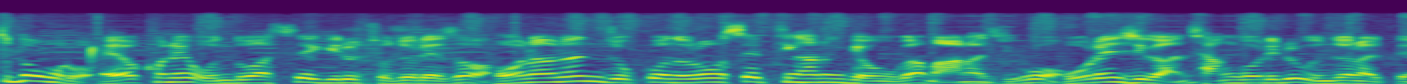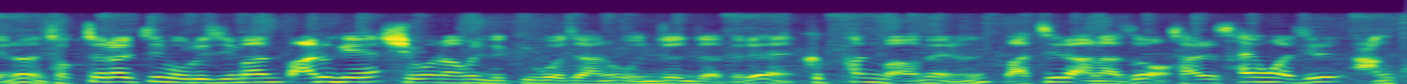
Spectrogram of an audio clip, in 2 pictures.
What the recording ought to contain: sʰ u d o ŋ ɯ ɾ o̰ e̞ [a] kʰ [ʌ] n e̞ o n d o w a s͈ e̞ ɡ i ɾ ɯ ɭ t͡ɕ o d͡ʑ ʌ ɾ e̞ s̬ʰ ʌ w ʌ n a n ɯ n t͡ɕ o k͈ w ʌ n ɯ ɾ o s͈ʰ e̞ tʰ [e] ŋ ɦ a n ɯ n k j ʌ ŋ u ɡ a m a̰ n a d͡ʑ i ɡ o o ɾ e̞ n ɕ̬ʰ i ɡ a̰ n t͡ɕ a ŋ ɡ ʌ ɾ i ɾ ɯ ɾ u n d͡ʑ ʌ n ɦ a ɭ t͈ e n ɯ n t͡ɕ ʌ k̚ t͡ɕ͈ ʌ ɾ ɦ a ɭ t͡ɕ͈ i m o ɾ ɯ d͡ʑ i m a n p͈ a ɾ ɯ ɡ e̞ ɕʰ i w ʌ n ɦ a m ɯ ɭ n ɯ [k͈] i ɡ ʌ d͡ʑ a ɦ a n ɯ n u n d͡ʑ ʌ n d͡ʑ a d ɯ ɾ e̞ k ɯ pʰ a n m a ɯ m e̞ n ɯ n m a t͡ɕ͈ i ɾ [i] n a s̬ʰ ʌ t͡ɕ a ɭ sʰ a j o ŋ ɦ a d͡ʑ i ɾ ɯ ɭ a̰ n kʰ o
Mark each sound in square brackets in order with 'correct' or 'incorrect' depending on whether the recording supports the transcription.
incorrect, correct, incorrect, correct, incorrect

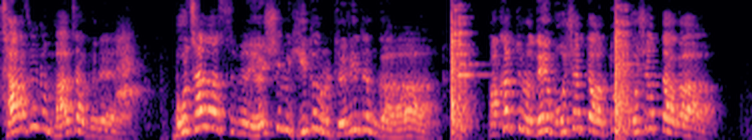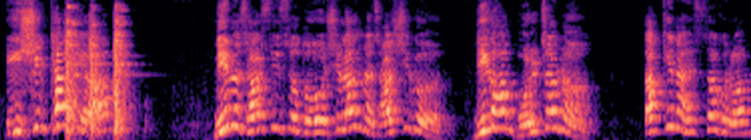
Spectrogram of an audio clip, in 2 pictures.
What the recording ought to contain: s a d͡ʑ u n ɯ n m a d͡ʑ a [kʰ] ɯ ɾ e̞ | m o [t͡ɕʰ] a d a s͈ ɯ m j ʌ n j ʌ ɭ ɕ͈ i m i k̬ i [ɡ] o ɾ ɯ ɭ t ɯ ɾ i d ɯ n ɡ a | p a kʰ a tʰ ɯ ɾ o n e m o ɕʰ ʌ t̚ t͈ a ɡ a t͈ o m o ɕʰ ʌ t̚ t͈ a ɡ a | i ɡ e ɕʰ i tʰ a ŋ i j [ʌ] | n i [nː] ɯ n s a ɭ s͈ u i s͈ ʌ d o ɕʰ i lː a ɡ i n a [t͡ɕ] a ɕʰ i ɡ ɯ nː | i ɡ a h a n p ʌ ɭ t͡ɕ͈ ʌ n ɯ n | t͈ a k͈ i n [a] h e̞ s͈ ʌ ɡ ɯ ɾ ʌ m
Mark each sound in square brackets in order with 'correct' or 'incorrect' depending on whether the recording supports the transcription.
incorrect, correct, incorrect, incorrect, incorrect, correct, correct

